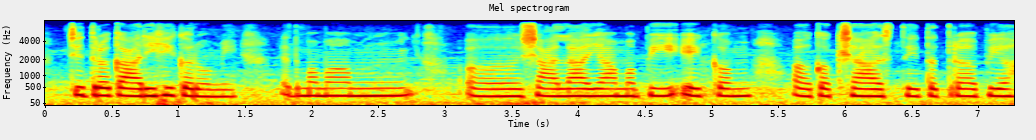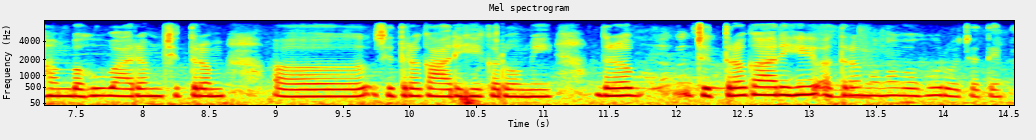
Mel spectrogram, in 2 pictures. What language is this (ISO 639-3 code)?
san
